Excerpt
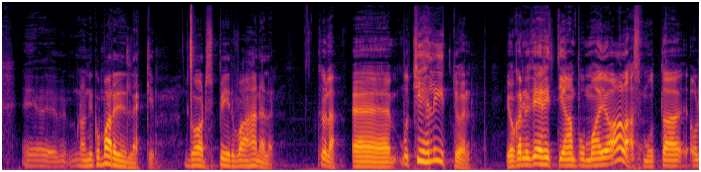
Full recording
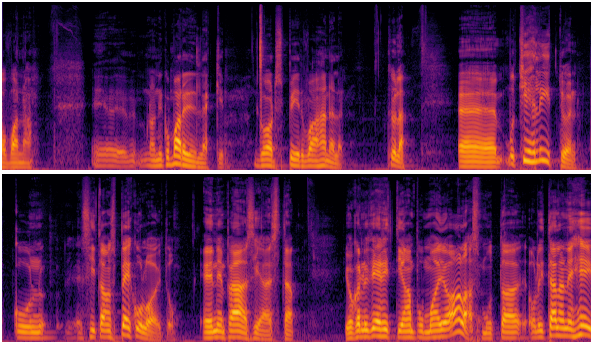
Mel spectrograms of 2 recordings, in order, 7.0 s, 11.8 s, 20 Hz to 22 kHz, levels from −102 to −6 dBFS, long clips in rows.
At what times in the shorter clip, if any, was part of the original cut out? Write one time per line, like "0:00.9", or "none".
0:03.4
0:04.9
